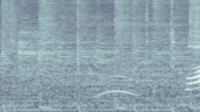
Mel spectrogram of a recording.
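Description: Background music with a steady beat. About a second in, a short vocal hum rises and falls in pitch.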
